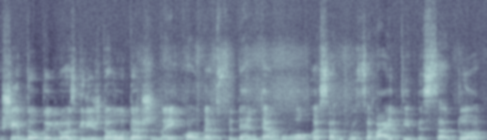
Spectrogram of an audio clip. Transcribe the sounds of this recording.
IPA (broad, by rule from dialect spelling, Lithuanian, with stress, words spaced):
ˈʃʲɛɪp ˈdɐʊɡɐɪlʲuɔs ˈɡrʲiːʒdɐʋɐʊ dɐʒˈnɐɪ ˈkoːlˠ ˈdɐr stʊˈdʲɛnʲtʲɛ bʊˈʋɐʊ ˈkɐs ˈɐntruː sɐˈʋɐɪtʲiː ʋʲɪsɐˈdʊ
